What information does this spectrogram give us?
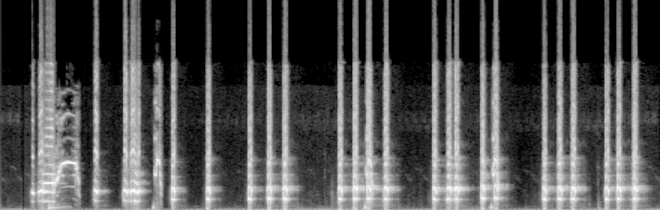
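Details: Moorhen calling: short, hard, clipped notes in quick clusters of two to four, repeated steadily, with a drawn-out harsh squeal near the start; otherwise quiet background.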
